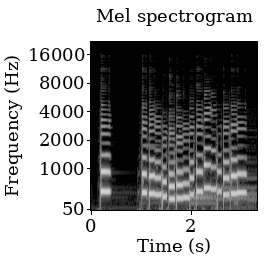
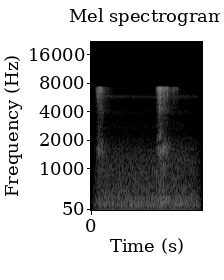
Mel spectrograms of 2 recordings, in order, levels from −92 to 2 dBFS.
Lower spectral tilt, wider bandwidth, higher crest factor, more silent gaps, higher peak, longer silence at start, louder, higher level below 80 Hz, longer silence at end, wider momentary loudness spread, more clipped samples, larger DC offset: first, -5.5 dB/octave vs -1.5 dB/octave; about the same, 7.6 kHz vs 8 kHz; second, 12 dB vs 26 dB; neither; first, -8 dBFS vs -26 dBFS; first, 0.2 s vs 0 s; first, -21 LUFS vs -46 LUFS; first, -54 dBFS vs -76 dBFS; first, 0.2 s vs 0 s; second, 3 LU vs 18 LU; neither; neither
